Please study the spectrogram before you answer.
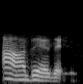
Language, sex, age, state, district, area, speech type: Malayalam, female, 18-30, Kerala, Idukki, rural, conversation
